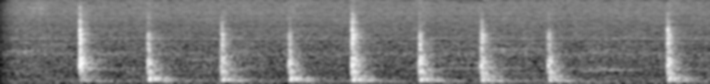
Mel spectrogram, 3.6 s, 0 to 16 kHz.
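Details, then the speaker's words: Atlas 9-inch lathe, tailstock unlocked and rocked or twisted by hand on the ways: dull clunks about three a second from play present since day one that shouldn't be there; cause not yet confirmed. "when you unlock it to slide it back and forth, you can actually rock it. I could twist it. I mean, you can hear it, but I bet you if I zoom in, I bet you can even see it pretty clearly."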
